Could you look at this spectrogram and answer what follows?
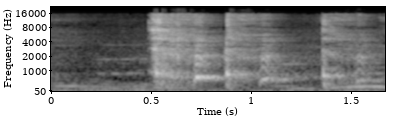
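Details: A child coughs, blamed on MSG and hard chips that hurt the throat: three short, sharp, dry-sounding coughs in quick succession in a quiet room.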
